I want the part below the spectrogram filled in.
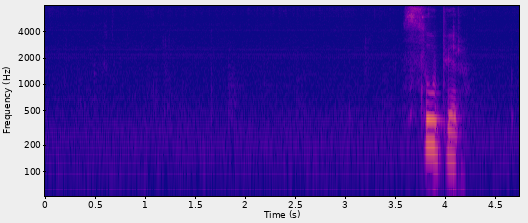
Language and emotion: Russian, neutral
